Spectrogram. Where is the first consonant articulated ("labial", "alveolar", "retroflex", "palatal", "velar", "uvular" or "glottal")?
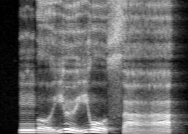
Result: velar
